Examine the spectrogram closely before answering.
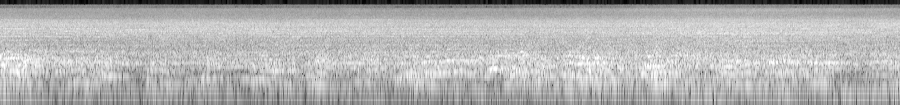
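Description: Parrot AR.Drone quadcopter's four electric rotors whirring steadily in flight: an even, high hiss with a faint whine.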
